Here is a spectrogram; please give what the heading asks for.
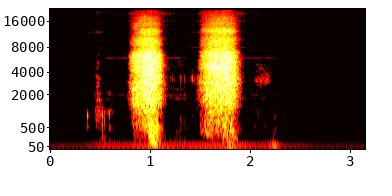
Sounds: Sniff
